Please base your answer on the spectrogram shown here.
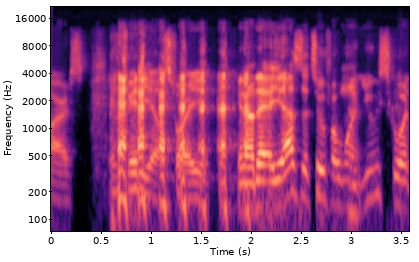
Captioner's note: laughs loudly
